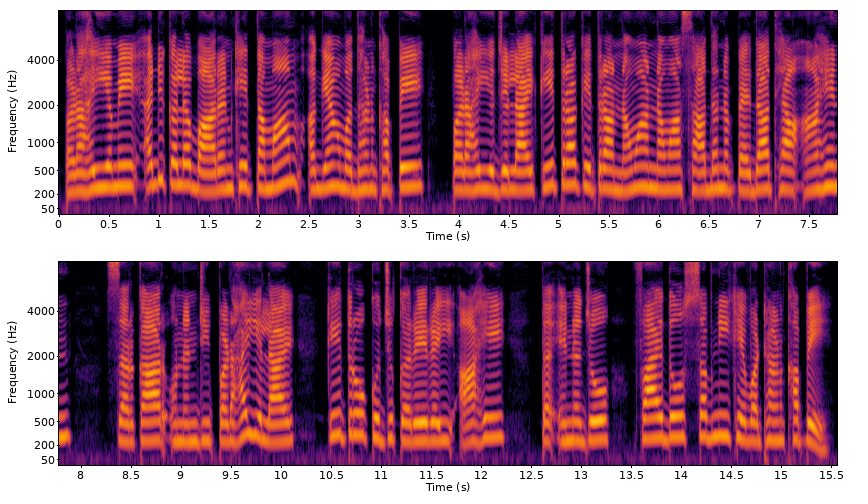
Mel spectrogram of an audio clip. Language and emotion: Sindhi, neutral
